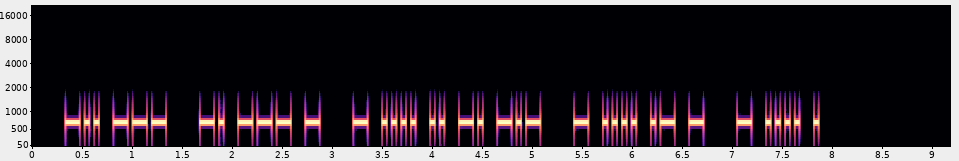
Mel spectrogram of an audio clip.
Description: Morse code, heard as a keyed tone, about 25 wpm, 700 Hz. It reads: DO NOT THINK THAT THE
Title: Sets of 5 Words Encore2 25wpm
